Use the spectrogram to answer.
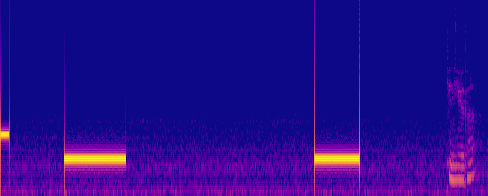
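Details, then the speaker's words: Simulated nurse physical-exam ASMR roleplay hearing test: steady pure beep tones each held about a second in a quiet room, with the listener to report left or right side; audiometer test tones. "all right so I'm gonna start my machine over here okay and you let me know if you hear the noise on the left side or on the right side okay"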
